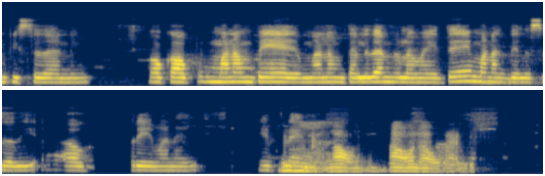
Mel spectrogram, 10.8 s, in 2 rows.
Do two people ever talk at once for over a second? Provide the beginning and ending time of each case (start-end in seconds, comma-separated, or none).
none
